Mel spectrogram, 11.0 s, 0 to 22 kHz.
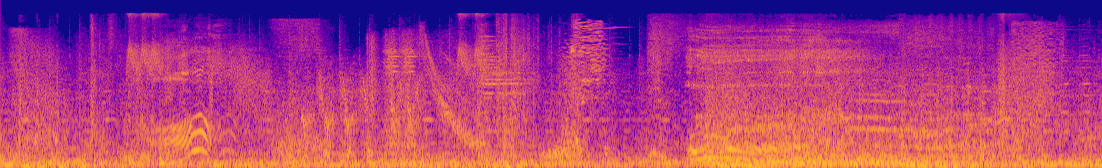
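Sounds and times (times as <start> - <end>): dramatic battle music: 0.0 - 11.0.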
